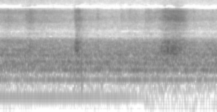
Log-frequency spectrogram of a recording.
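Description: Quiet workshop background: a steady low hum that cuts off about one and a half seconds in, with a faint click near the middle.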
